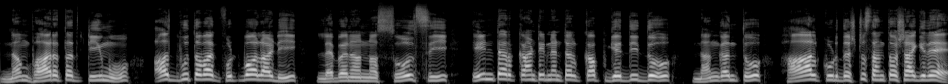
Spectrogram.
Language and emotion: Kannada, happy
